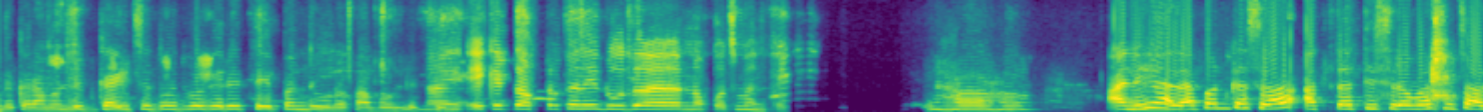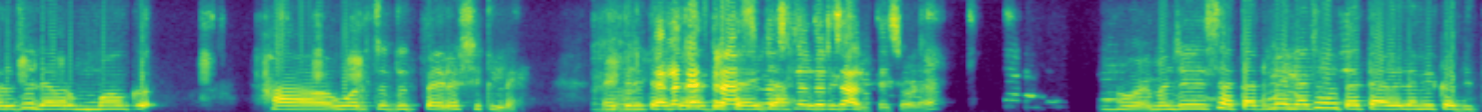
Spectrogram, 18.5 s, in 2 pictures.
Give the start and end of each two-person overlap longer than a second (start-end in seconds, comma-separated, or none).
13.1-14.6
